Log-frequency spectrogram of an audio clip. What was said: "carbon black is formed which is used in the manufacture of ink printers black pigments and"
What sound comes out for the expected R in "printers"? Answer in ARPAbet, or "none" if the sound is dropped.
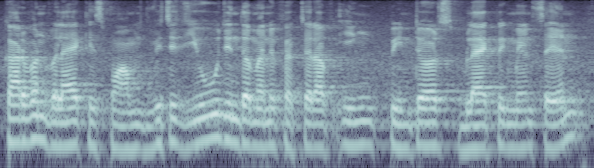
none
